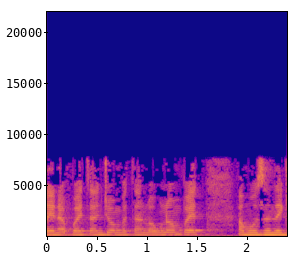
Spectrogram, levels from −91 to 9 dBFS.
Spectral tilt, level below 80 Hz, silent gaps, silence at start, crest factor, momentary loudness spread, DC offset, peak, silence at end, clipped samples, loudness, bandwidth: -3.5 dB/octave; -40 dBFS; none; 0 s; 16 dB; 6 LU; under 0.1%; -4 dBFS; 0 s; under 0.1%; -21 LUFS; 8 kHz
